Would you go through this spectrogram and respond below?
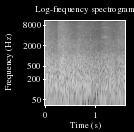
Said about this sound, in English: Like, I'm on the Manhattan Bridge right now, you might hear the subway passing by.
